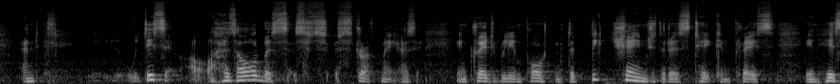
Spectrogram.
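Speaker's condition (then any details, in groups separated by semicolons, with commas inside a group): No condition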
